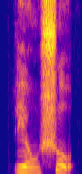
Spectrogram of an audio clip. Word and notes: 柳树: liǔ shù

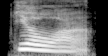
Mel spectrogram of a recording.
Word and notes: 诱饵: yòu ěr

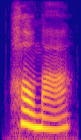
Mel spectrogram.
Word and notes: 号码: hào mǎ

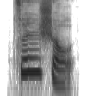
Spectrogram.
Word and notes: 遵守: zūn shǒu

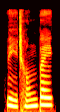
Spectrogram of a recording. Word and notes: 里程碑: lǐ chéng bēi

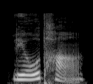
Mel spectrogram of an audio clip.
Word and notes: 流淌: liú tǎng

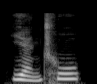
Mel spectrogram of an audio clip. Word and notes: 演出: yǎn chū

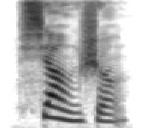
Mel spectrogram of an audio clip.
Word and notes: 相声: xiàng sheng

